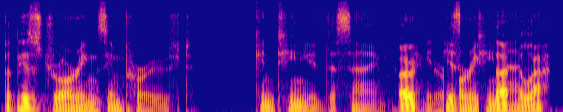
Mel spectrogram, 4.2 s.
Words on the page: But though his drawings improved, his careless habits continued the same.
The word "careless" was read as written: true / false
false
